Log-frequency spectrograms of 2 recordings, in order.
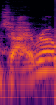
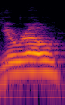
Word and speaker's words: gyro: They have gyro or euro. Nobody yell at me. I don't know what's the right, what's the right way to pronounce it? I think gyro's the right Okay, way.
